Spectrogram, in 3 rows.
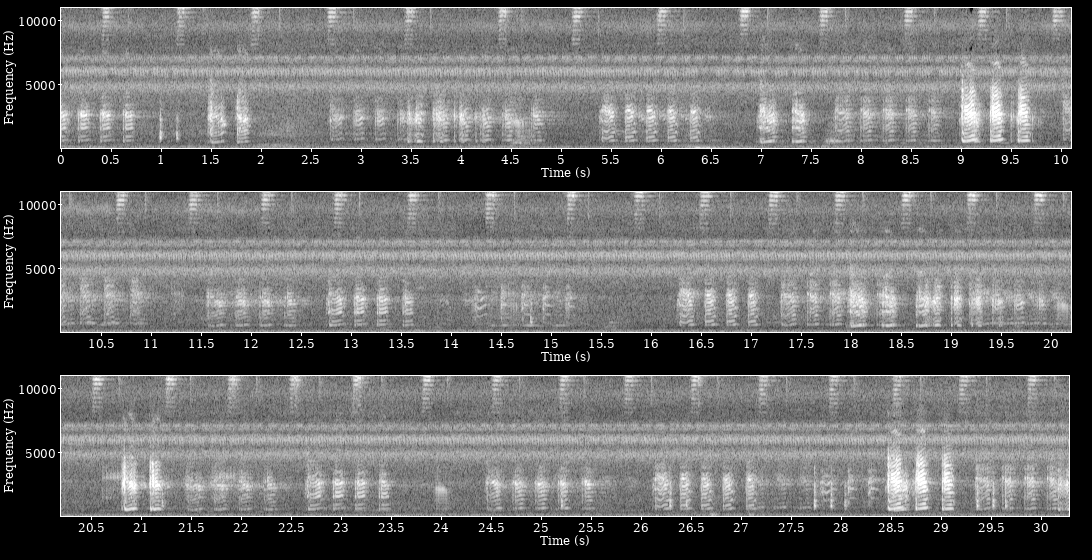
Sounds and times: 0.0s Frogs chirping 30.2s
0.0s Insects called 30.2s

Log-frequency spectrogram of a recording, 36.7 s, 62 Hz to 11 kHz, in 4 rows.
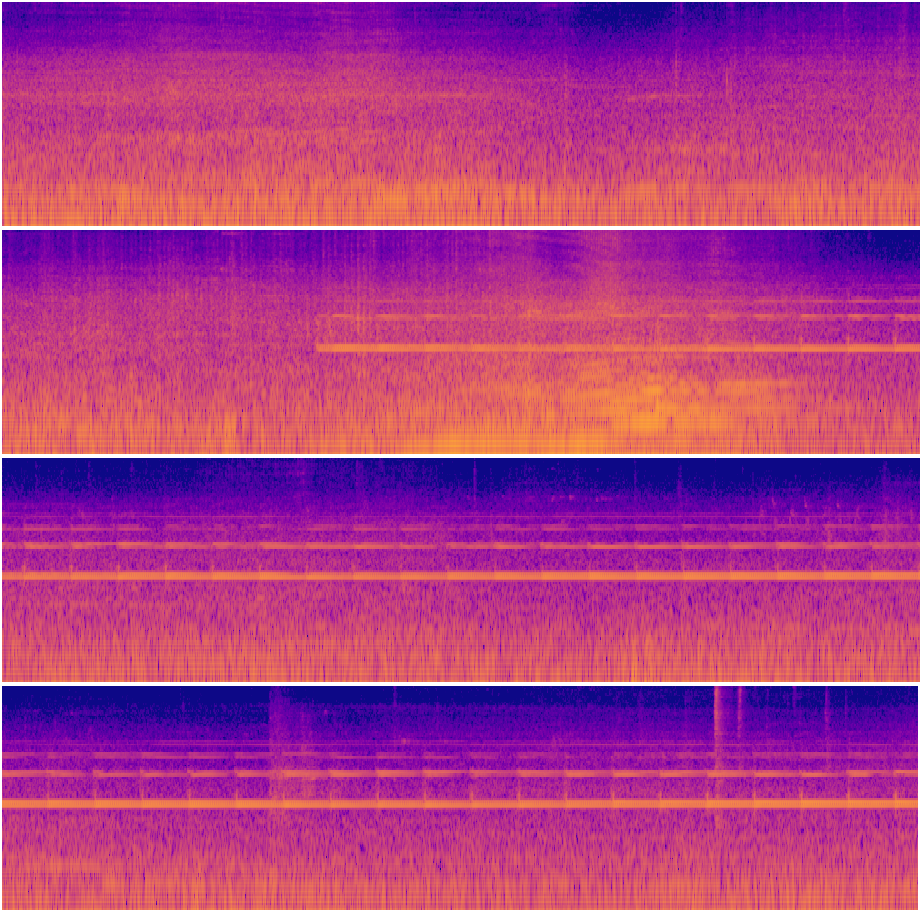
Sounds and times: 0.0s Traffic sound 36.7s
6.7s The train runs through 36.7s

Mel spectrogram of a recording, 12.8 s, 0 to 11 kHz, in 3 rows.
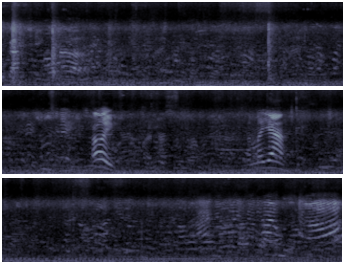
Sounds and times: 0.0s Market selling sound 12.7s
0.0s Walking in the traditional market 12.7s

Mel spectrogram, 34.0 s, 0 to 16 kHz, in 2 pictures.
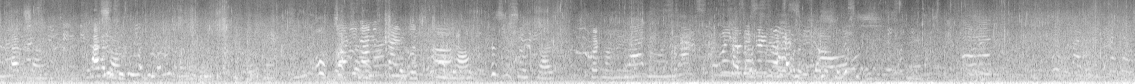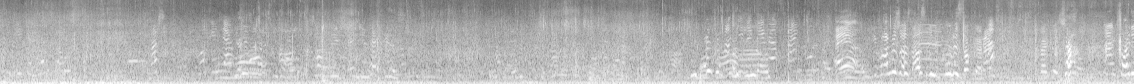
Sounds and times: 0.0s german speaking young ladies 13.0s
29.3s german speaking young ladies 34.0s

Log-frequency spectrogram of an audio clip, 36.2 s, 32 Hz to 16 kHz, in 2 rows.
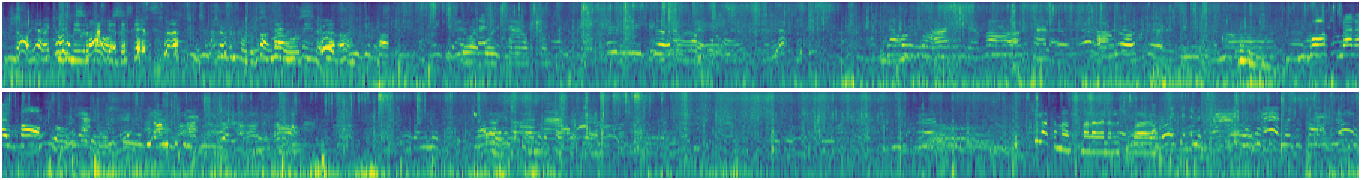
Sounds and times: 0.0s Children 36.1s

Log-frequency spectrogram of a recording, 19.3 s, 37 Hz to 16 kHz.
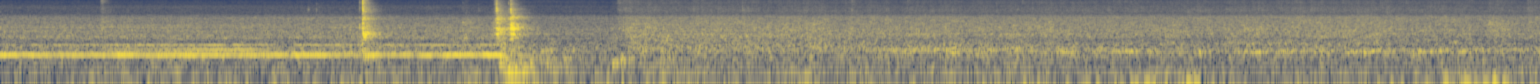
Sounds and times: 0.0s machines 19.2s
0.0s water pumps 19.2s

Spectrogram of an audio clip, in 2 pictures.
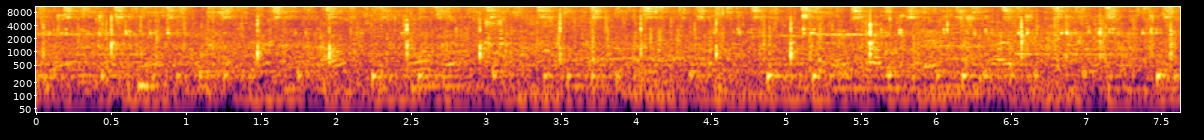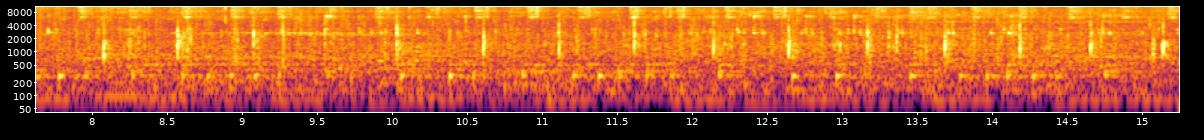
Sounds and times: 0.0s applauding people along the road 15.2s
0.0s music 15.2s
0.0s runners running-by 15.2s

